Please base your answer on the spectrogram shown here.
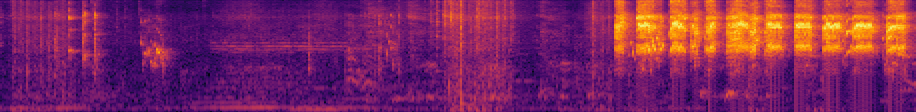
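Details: Budgerigar sounds start quiet and scattered with a few soft notes and a rustle, then become a loud, rhythmic run of buzzy high chirps pulsing about twice per second.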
